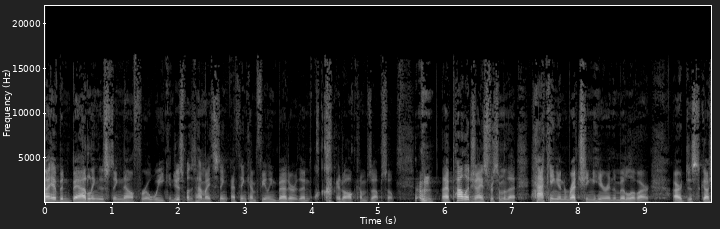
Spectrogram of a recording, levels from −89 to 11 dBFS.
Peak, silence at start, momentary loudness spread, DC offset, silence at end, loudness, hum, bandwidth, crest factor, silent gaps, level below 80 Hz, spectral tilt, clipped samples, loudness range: -4 dBFS; 0 s; 15 LU; under 0.1%; 0 s; -28 LUFS; none; 16.5 kHz; 24 dB; none; -70 dBFS; -3 dB/octave; under 0.1%; 8 LU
